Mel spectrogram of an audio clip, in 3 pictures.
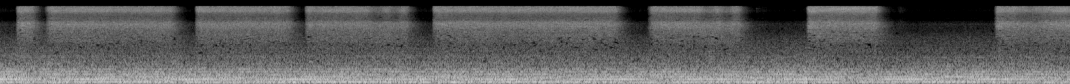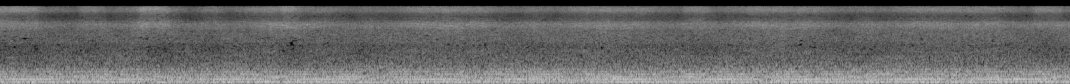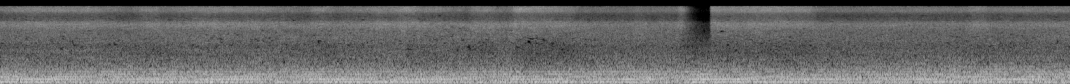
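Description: Gravity-feed compressed-air spray gun hissing as it sprays clear coat onto a car's side panels. In the first ten seconds the trigger is released several times in short pauses between passes, then the spray runs almost without a break, with one short pause near the end. A steady machine drone sits underneath.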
